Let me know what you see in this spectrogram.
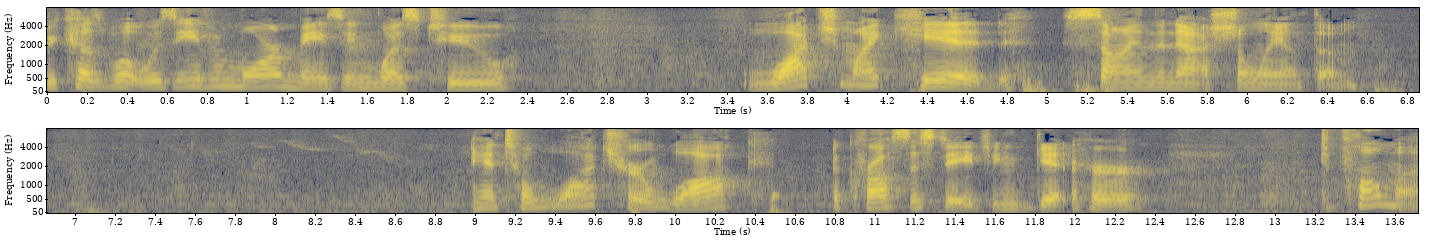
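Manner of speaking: voice catching and breaking with emotion. Parent recalling watching their kid graduate, choked up. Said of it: "getting choked up".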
